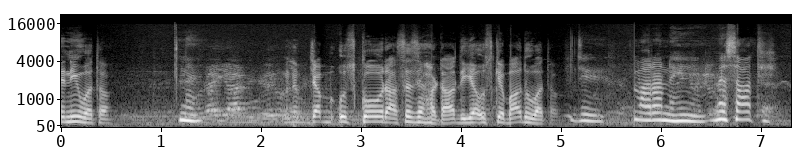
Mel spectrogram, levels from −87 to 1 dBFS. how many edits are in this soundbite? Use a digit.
1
